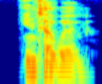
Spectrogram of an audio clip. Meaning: Alternative spelling of interweb
- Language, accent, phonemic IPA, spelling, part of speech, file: English, Australia, /ˈɪn.tɑɹˌwɛb/, intarweb, noun, En-au-intarweb.ogg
